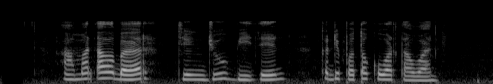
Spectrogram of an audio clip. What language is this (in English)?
Sundanese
